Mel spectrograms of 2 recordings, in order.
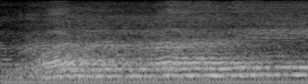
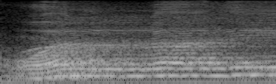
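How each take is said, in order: The two takes are said the same way.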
